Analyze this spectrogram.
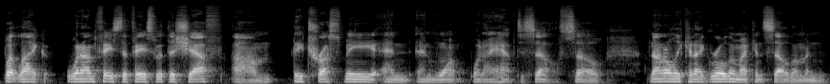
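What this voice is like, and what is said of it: Nervous-sounding voice. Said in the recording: “I'm nervous right now. I can hear it in my own voice”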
